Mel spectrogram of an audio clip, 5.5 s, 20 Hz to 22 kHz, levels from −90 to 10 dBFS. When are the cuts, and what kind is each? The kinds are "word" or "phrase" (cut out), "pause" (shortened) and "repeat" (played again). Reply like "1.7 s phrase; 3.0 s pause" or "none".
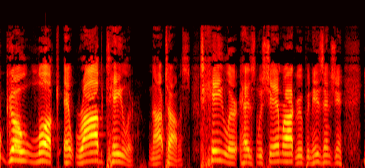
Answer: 1.1 s word; 2.5 s word; 3.0 s word; 3.8 s word; 4.4 s word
